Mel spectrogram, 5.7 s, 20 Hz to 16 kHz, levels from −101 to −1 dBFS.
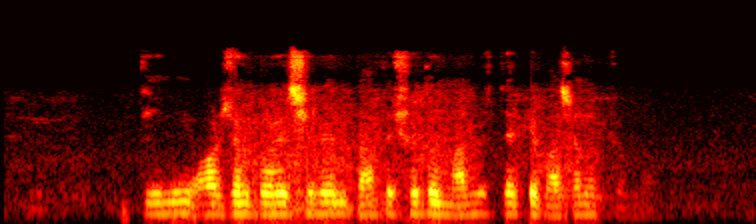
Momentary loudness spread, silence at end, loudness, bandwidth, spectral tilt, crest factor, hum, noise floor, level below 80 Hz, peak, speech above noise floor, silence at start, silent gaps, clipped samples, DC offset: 12 LU; 1.2 s; -28 LUFS; 7.8 kHz; -4 dB/octave; 22 dB; none; -77 dBFS; -70 dBFS; -8 dBFS; 49 dB; 1.1 s; none; under 0.1%; under 0.1%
